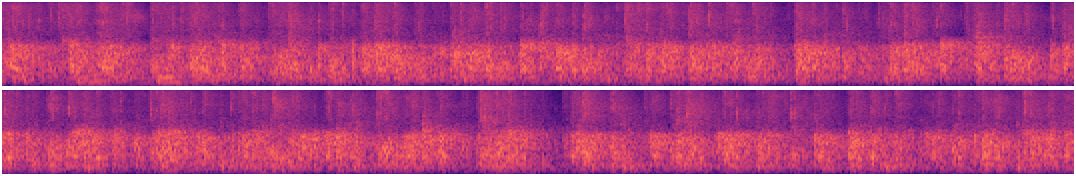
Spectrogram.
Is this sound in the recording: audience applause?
yes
